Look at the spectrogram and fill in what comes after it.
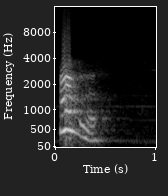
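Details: A female Alaskan Malamute gives a single sharp bark that slides down in pitch and fades quickly.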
